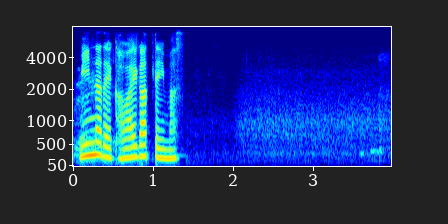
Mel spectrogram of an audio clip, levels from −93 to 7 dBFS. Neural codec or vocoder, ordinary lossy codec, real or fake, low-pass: none; Opus, 32 kbps; real; 7.2 kHz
